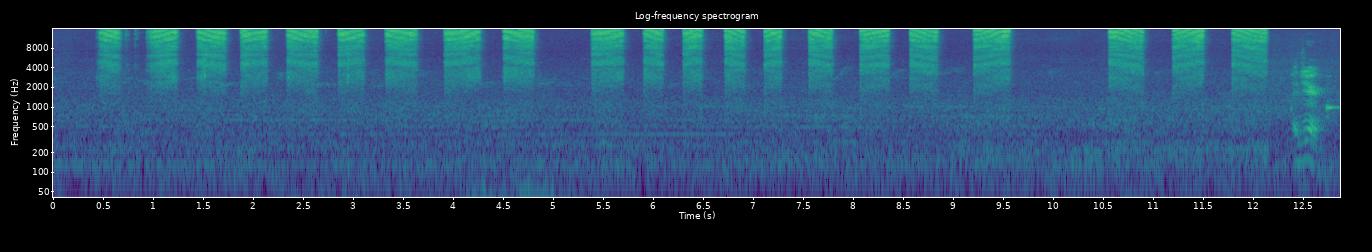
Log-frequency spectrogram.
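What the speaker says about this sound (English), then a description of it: "So now the last step is to spray this with the oil." Oil sprayed from an aerosol can onto a cleaned, dry car air intake filter on a 1JZ-engined Lexus IS300, about twenty short, evenly paced hissing bursts up close, with light handling noise at the end.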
